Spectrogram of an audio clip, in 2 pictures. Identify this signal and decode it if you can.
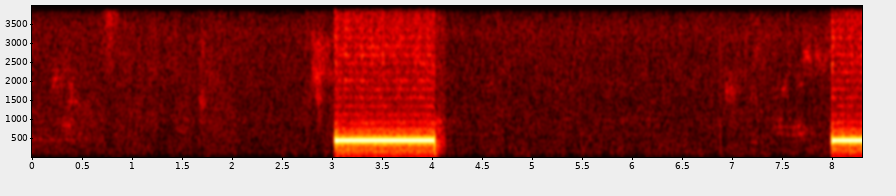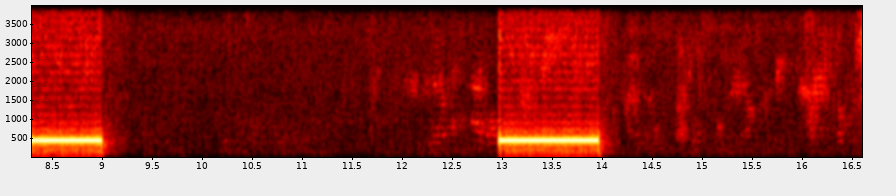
Ringback tone (China, 450 Hz).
